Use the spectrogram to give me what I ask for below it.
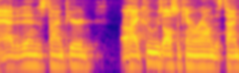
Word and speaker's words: haiku: syllable so for example taking the word haiku so it's hai ku so you kind of notice how there's like two parts to it hi and then ku so i say those two parts in you know one breath for each part so it's made of two syllables all right so haiku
